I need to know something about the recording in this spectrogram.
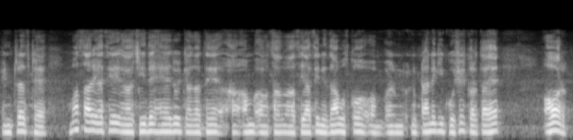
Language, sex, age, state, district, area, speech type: Urdu, male, 18-30, Delhi, Central Delhi, urban, spontaneous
